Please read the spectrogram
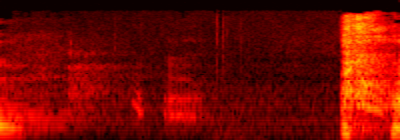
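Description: A man coughs once, a short sharp cough near the end, over quiet room tone with a faint steady hum.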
